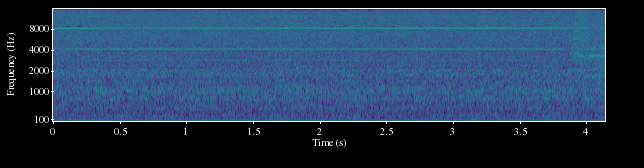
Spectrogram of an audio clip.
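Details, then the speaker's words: Brymen BM235 (EEVBlog) multimeter with backlight on, held near camera; steady, very high-pitched whine over faint hiss, pitch changing after switch-on then steadying; whine attributed to the backlight. "don't notice it after a while but that's very high pitched and uh very noticeable clear"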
